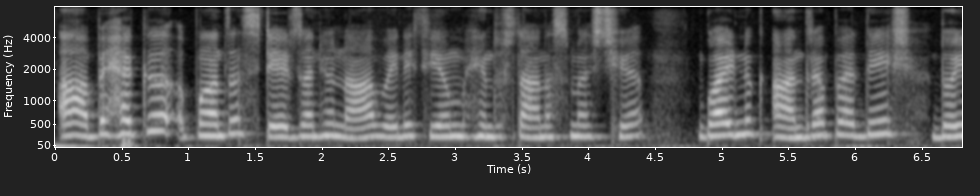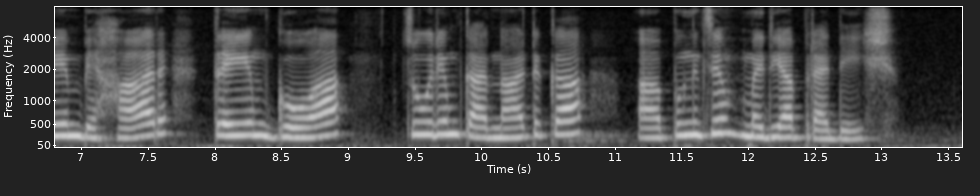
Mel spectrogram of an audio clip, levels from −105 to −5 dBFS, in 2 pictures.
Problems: constant background noise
